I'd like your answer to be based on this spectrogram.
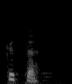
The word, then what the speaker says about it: Goethe: I wanted to leave you with this quote that some people think is by, is it Goethe? Goethe, is that how you say it? Goethe. I had to look it up.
